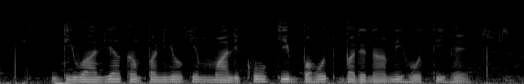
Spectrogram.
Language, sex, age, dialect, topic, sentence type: Hindi, male, 18-24, Awadhi Bundeli, banking, statement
